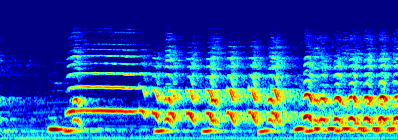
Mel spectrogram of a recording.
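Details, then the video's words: Morning chorus of a siamang family at an eco-tourism organic farm: a loud rising whoop opens, followed by a run of descending harmonic hoots repeated about twice per second. "Good morning song from Siamang Family"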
